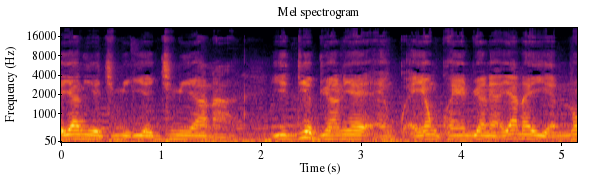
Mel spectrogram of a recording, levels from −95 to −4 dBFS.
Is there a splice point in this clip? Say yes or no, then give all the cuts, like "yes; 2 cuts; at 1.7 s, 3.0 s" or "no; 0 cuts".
no; 0 cuts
